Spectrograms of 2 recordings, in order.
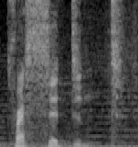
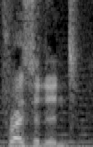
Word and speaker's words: precedent: Yeah, precedent. I can never pronounce that name correctly. Not president. No, it's not a worrying precedent like so many others. It's a worrying precedent. Precedent.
